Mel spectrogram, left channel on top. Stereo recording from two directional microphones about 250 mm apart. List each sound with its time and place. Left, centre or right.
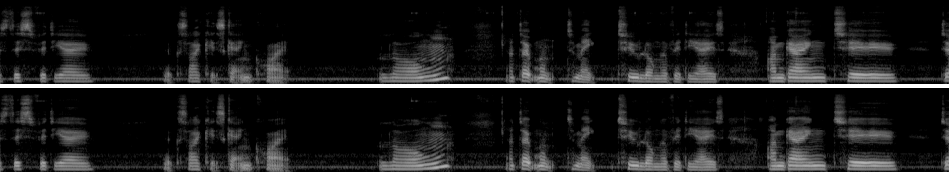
0.0 s speech: centre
